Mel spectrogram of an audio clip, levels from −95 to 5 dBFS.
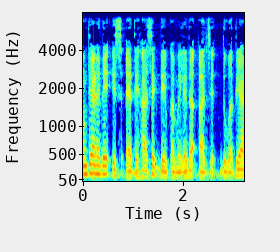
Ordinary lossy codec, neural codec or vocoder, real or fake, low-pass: none; none; real; 7.2 kHz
